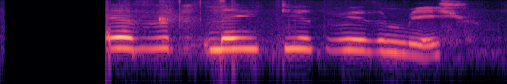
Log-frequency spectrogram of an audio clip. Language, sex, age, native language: Icelandic, male, 6, Icelandic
